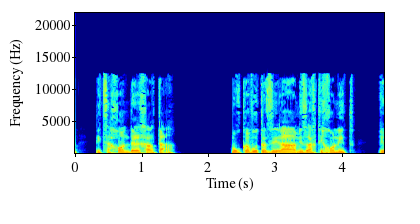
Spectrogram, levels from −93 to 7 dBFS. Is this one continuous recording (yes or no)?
yes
